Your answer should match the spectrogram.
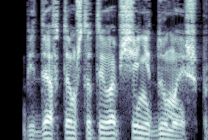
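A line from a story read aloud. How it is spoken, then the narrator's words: Muttered. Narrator (Russian): пробормотал Тимми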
